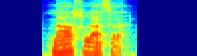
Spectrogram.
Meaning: dative singular of Nachlass
- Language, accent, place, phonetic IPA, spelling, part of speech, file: German, Germany, Berlin, [ˈnaːxˌlasə], Nachlasse, noun, De-Nachlasse.ogg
